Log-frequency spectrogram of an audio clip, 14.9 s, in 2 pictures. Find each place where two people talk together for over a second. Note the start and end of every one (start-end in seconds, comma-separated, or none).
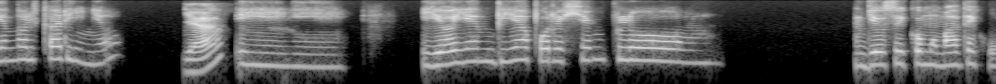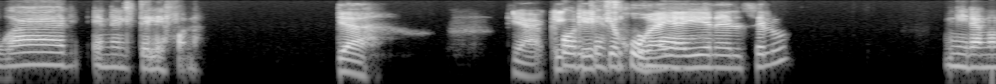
11.7-12.9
